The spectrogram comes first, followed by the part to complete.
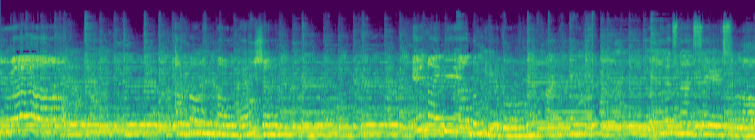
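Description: A woman singing a folk-rock song to an acoustic guitar, with a wavering vibrato on held notes near the start and about eight seconds in.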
